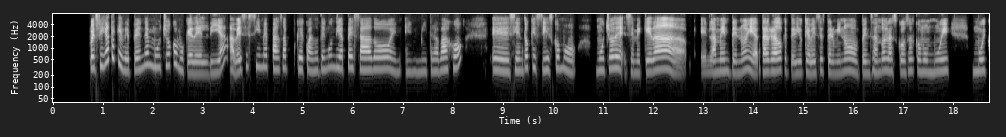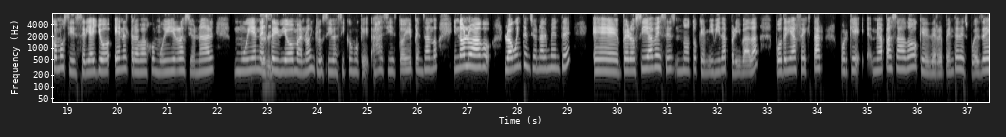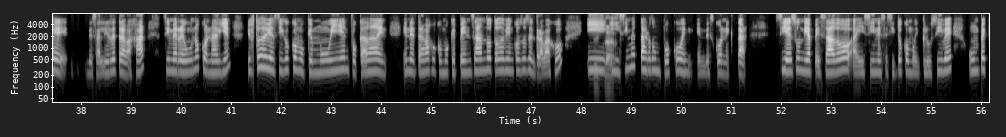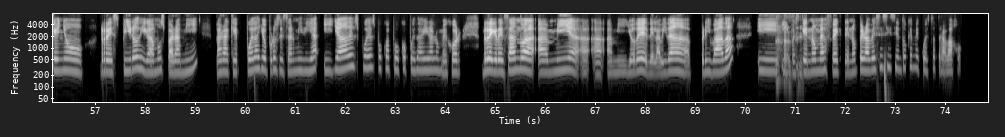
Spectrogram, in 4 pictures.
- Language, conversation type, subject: Spanish, advice, ¿Cómo puedo equilibrar mi vida personal y mi trabajo sin perder mi identidad?
- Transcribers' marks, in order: laughing while speaking: "este idioma"; laughing while speaking: "Ajá, sí"; tapping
